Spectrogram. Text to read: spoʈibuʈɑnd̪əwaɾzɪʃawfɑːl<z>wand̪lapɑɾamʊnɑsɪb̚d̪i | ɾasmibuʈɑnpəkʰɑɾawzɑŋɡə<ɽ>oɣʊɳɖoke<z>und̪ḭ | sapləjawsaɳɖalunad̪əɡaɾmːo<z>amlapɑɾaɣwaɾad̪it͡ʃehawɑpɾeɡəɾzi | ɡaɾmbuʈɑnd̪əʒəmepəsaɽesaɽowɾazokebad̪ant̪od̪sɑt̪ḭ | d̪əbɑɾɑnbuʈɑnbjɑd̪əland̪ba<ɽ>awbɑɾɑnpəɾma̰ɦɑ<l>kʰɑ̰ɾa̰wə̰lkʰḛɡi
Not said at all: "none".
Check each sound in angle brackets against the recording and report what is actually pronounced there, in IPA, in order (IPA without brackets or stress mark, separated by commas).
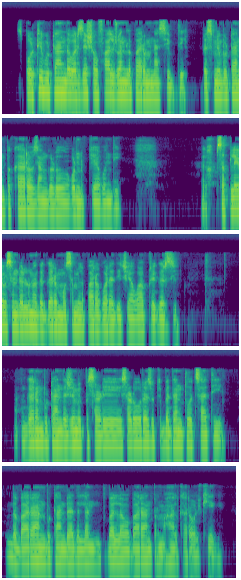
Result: ʒ, ɽ, ɣ, s, l, l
